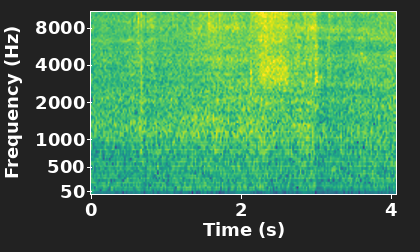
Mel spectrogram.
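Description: Scrap metal and debris clatter and crunch in an excavator's grab.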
